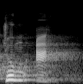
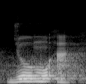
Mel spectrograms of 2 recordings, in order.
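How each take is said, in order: First: The m is closed, with no vowel after it. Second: A u vowel follows the m. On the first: The speaker calls it wrong. "ora jum" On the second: The speaker calls it right. "itu mimnya tidak sukun dibaca mi yaumil jumu'at"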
